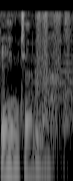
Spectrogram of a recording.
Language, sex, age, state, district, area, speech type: Kashmiri, male, 30-45, Jammu and Kashmir, Bandipora, rural, spontaneous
